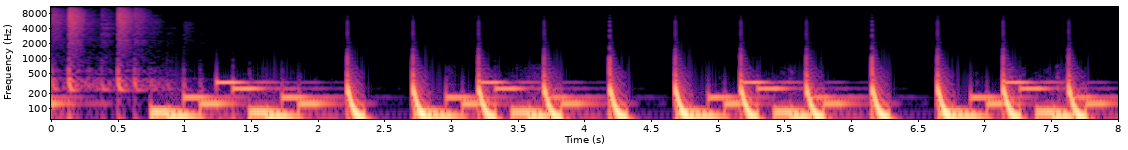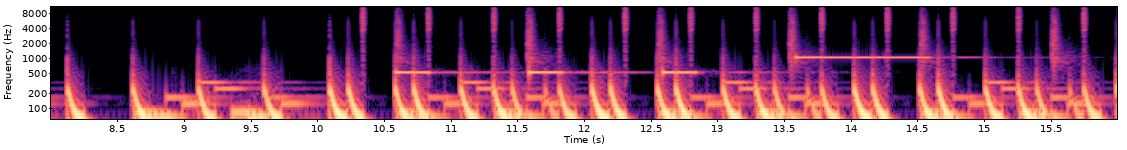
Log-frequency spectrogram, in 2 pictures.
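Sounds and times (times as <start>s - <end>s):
drum machine beat: 0.0s - 0.9s, 2.2s - 16.0s
electronic workout music: 2.2s - 16.0s
repeating bass line: 8.8s - 16.0s.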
